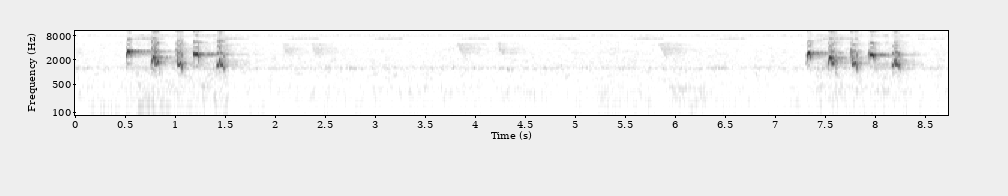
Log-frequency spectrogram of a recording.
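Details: Red-whiskered bulbul in lakboen (double) style song: two quick bursts of four or five rich, warbled whistled notes about seven seconds apart, separated by silence.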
